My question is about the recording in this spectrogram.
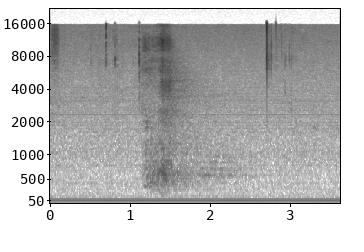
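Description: A single sneeze during a lesson, one short breathy burst that stands out above a quiet low hum, followed later by a tiny click.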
